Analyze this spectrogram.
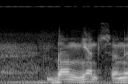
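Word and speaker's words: Bang-Jensen: an anti-c communist Paul bang Jensen bang Yensen is a close equivalent of the Danish pronunciation of that name bang Jensen a career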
